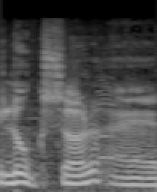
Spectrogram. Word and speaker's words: Luxor: Noi quest'anno siamo a Luxor, gli americani pronunciano così Luxor, la città egiziana, appunto è dedicato all'antico Egitto.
